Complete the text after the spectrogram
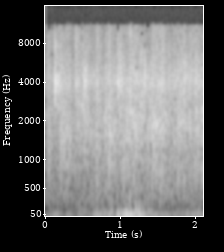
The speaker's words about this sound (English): You can clap. That's okay. Go ahead and clap.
